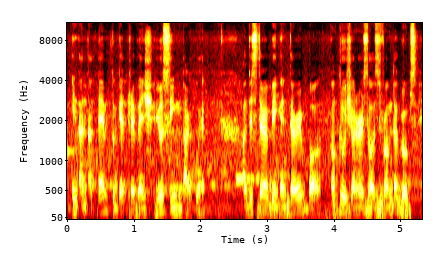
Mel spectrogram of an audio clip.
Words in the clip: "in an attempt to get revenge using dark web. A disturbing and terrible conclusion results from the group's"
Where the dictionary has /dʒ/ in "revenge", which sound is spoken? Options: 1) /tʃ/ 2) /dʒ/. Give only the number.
1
